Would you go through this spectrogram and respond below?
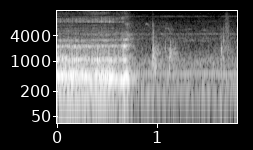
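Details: A single loud, low, voiced burp under a second long after chugging a beer, followed by faint room noise and small clicks: belching.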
